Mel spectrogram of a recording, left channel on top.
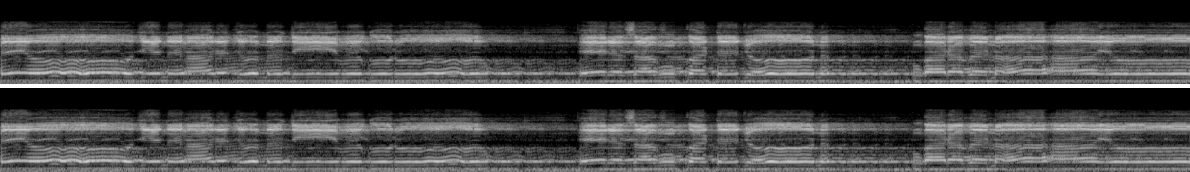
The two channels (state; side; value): identical; both; correlation 1.00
